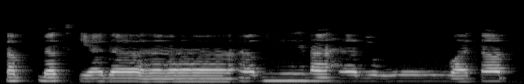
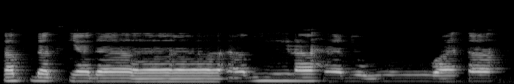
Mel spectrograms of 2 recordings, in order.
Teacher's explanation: Jadi menekan kuat makhrajnya seperti membaca tasdid ketika wasal, kemudian setelah itu baru dipantulkan atau diqalqalahkan.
